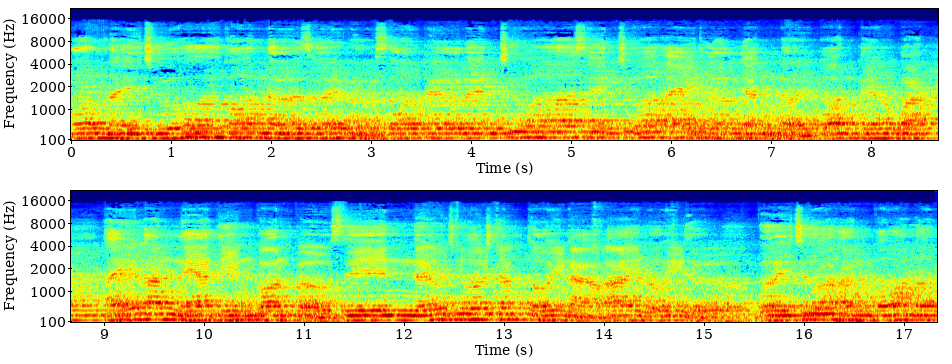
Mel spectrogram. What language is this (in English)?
Vietnamese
